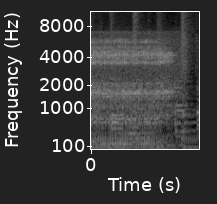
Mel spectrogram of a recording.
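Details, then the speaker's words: Loud, low, buzzing rattling snore from a sleeping adult, fading near the end with faint tonal background; heavy snoring. "Ouais, là je ronfle bien gros. What ? Pensais pas que je ronflais vraiment aussi fort en vrai."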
